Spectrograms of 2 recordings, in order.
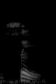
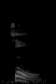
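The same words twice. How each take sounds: First: The letter is named with the English sound. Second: The letter is named with the Indonesian sound. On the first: The speaker calls it wrong. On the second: The speaker calls it right. "C bukan C"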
